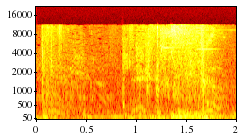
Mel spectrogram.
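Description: An explosion bursts with a fiery roar.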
